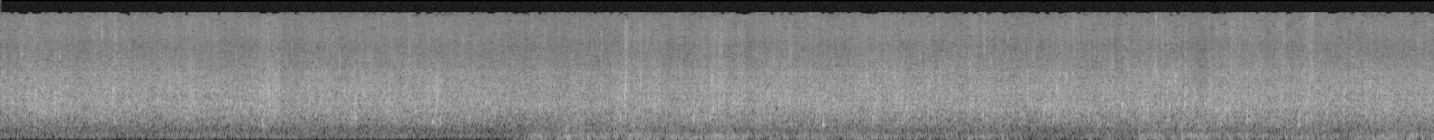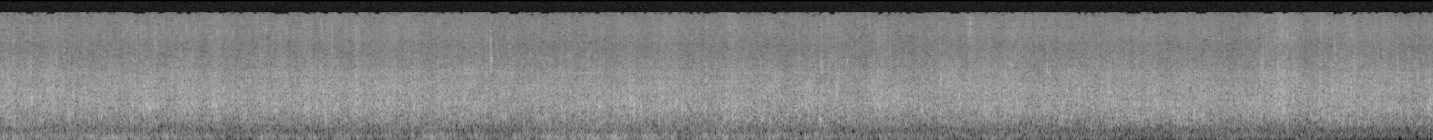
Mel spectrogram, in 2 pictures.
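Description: Waterfalls rush steadily in the distance.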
